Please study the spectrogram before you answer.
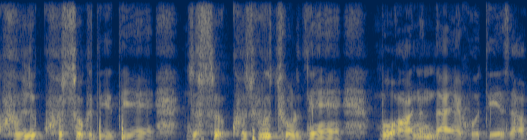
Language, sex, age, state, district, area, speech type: Hindi, male, 60+, Madhya Pradesh, Gwalior, rural, spontaneous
